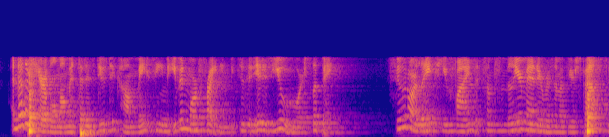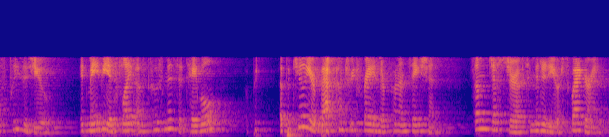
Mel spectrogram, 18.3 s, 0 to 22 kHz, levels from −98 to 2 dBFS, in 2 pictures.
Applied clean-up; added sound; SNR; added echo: none; Snare drum; -2 dB; reverberation time 0.9 s.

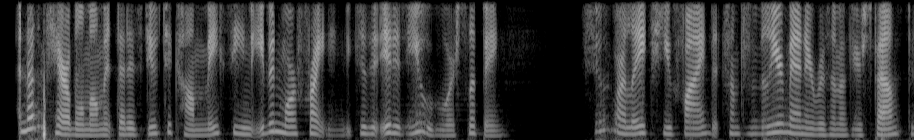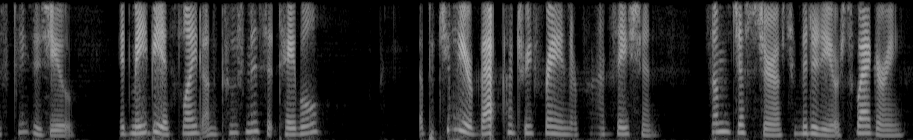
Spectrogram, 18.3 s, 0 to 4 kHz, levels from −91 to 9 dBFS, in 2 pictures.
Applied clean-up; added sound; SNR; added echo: neural separator model SepFormer WHAMR!.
